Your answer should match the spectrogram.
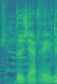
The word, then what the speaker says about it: Dujardin: Tiene varias películas, Pequeñas mentiras sin importancia, que también trabaja el actor de Artist, el Jean Dujardin. – ¿Cómo se dice? – Dujardin. – Dujardin. – O Dujardin. – Y Dujardin.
